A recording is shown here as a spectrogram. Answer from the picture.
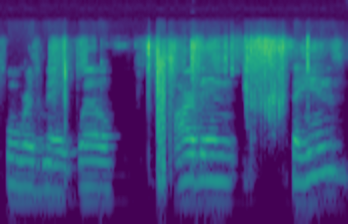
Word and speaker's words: Saenz: Arvin Saenz, did I pronounce that last name correct? Saenz, yes. Saenz, thank you.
